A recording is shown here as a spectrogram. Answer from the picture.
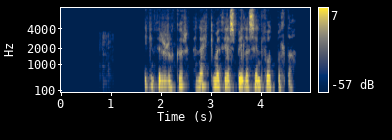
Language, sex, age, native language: Icelandic, female, 30-39, Icelandic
